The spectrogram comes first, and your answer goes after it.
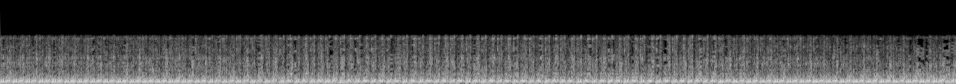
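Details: Cold start of a 1948 Harley-Davidson EL Panhead after two full kicks on full choke, with the carburetor readjusted and timing set: steady, even loping low thump at idle with no knocks, misses or rattles; normal idle.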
